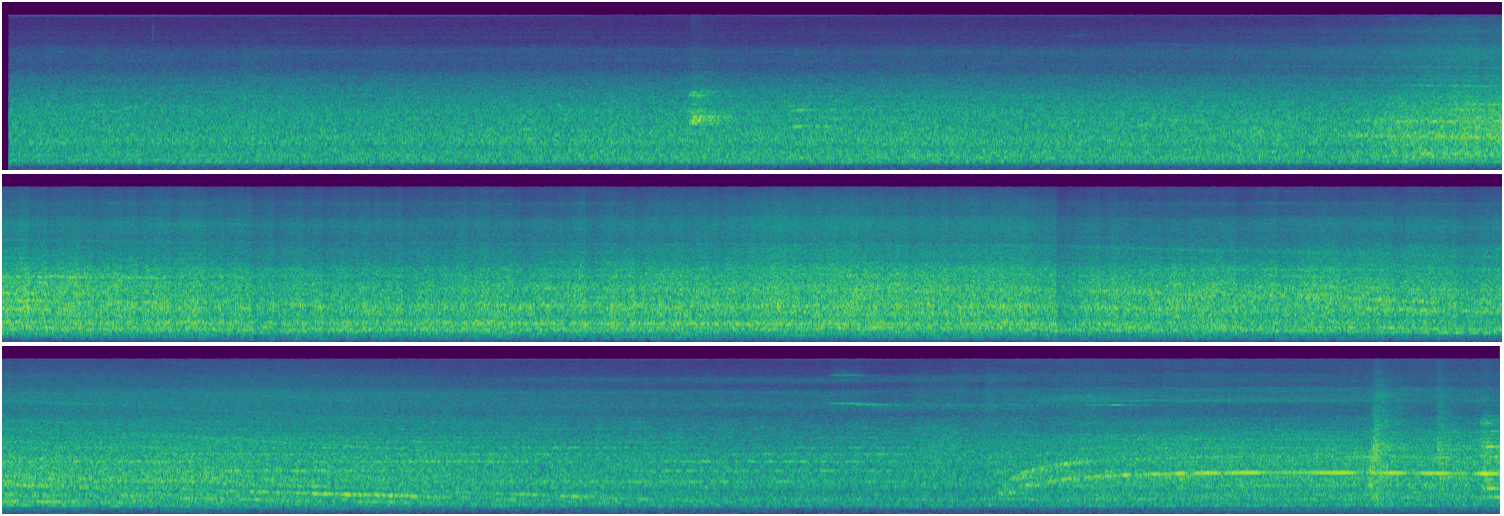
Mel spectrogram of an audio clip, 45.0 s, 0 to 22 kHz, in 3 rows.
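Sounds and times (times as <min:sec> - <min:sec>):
train braking into station: 0:00.2 - 0:44.9
wheel squeal: 0:38.2 - 0:39.1.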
